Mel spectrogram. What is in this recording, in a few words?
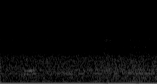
Little girl mumbling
